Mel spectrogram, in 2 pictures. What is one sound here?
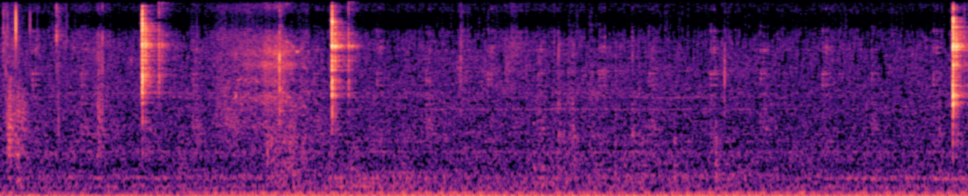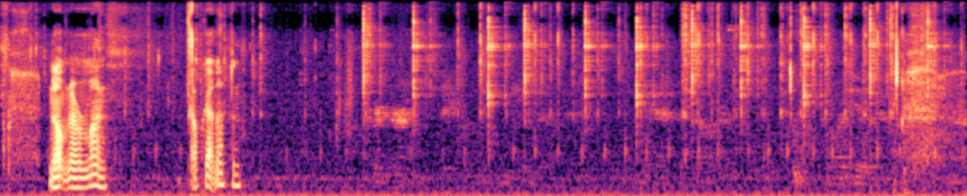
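A metal combination lock dial clicks as it turns.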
